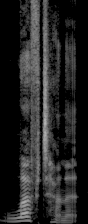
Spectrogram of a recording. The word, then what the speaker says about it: lieutenant: We say lieutenant, but the British pronunciation is actually left tenant.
